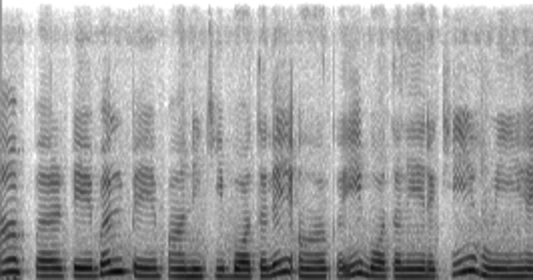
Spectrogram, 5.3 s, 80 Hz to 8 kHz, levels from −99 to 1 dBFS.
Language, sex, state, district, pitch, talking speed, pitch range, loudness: Hindi, female, Himachal Pradesh, Shimla, 215 Hz, 145 wpm, 205-270 Hz, -14 LUFS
